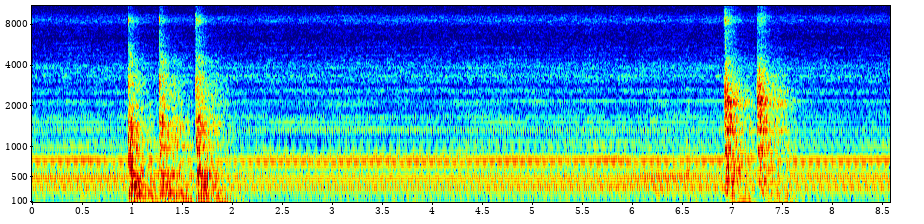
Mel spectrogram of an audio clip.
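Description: Sharp knocks strike a wooden board in quick bursts.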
